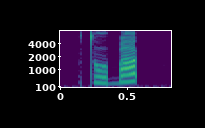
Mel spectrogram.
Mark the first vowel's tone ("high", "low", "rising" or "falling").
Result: low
